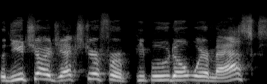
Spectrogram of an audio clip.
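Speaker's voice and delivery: ordinary delivery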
